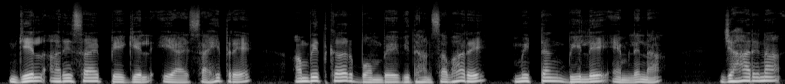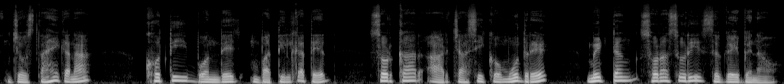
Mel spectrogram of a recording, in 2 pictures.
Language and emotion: Santali, neutral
